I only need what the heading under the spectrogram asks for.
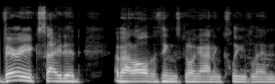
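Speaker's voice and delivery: plain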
